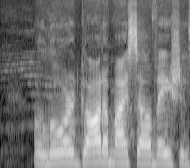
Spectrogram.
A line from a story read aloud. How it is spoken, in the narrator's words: says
